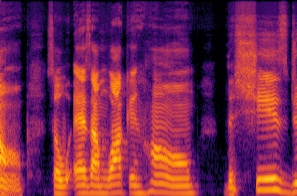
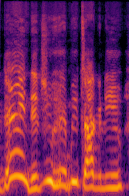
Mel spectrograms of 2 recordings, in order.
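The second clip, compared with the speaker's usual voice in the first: quick, higher-pitched mild scolding; non-hostile complaint; 12 semitones higher, faster than usual. Retold or imitated. Stepdad asks the boy ignoring him, mildly put out. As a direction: voice a stepdad's exasperated but harmless question. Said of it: "He's not, like, bitching at me".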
